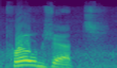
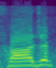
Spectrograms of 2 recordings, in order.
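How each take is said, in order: First: It is said in a Canadian accent. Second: It is said in a non-Canadian accent.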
